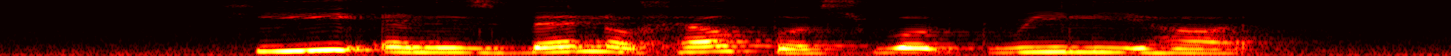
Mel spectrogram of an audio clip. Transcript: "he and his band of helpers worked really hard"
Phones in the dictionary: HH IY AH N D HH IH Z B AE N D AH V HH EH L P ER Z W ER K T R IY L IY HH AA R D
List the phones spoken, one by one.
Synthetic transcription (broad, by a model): HH IY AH N HH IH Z B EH N AH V HH EH L P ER S W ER K T R IY L IY HH AA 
